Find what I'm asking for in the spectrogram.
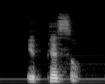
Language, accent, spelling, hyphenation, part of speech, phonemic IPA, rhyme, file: English, General American, epistle, epis‧tle, noun / verb, /ɪˈpɪs.əl/, -ɪsəl, En-us-epistle.ogg
- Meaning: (noun) 1. A literary composition in the form of a letter or series of letters, especially one in verse 2. A letter, especially one which is formal or issued publicly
